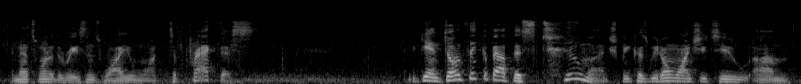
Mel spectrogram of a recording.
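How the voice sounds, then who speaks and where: A middle-aged man with a nasal voice and an American accent, giving relaxed, conversational broadcasting tips in a livestream tutorial. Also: mid-range voice, a little hiss or hum. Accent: General American, traces of New York. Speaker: broadcasting coach. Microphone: phone camera.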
